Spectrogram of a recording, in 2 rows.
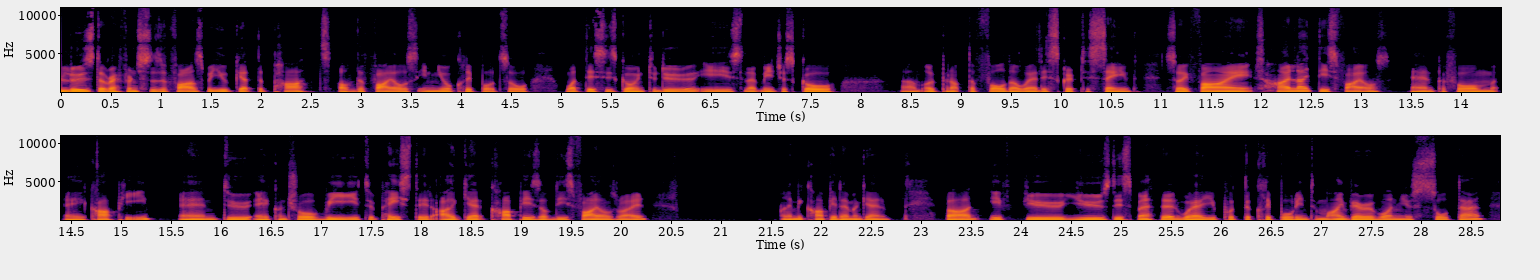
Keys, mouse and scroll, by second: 3.8 click, 5.4 click, 6.5 F3, 8.1 click, 12.0 shift+click, 14.5 ctrl+c, 16.7 ctrl+v, 19.3 Delete, 20.4 Right, 20.7 Down, 21.1 shift+Up, 21.3 shift+Up, 25.7 click.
